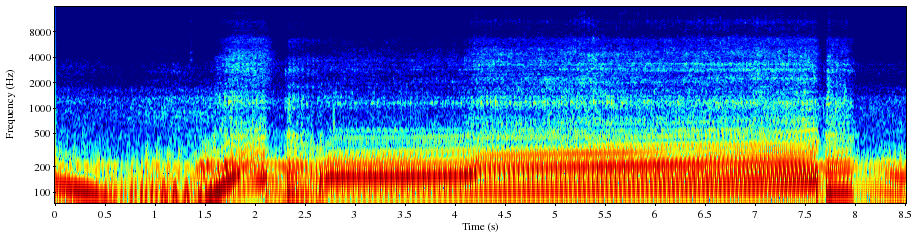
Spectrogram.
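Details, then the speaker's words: 2006 Crown Victoria Police Interceptor (P71) with a bad transmission in limp mode and the wrench light on. It won't exceed 30 mph (description says 40) and sputters on throttle. The engine climbs, holds one flat speed and briefly cuts out. Driving in second gear avoids the 3rd-gear shift. "So this is what limp mode looks like on an 05 and up Crown Vic, the bad trans. Notice as I start to drive that the car won't go past 30 miles per hour. And if you try to get on the gas, the car will sputter and throw a wrench light, and well, here, just look for yourself."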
